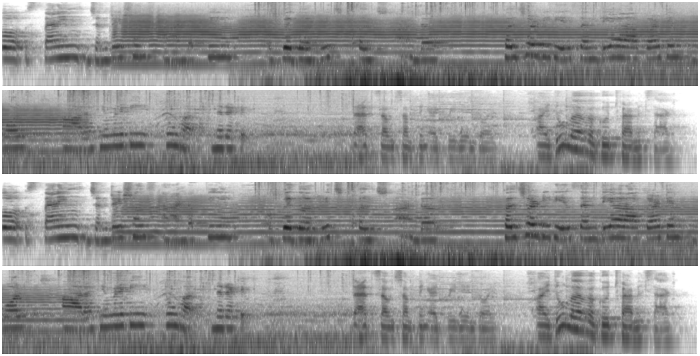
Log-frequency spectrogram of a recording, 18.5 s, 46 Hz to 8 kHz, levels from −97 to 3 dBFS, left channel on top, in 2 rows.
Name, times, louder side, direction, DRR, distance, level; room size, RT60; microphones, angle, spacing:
voice 1, 0.0-3.2 3.4-6.2 6.7-12.6 12.9-13.0 16.3-16.4, right 2 dB, 35° right, 1.5 m, -27 dB
Trumpet, 1.5-10.5, left 5 dB, 35° left, 1.1 m, -29 dB
sound 1, 3.0-17.2, equal, 20° left, 3.7 m, -31 dB
sound 2, 7.3-14.2, equal, 90° left, 5.9 m, -40 dB
voice 2, 13.9-15.9 16.4-18.2, right 3 dB, 70° right, 1.1 m, -33 dB
24.5 x 15.5 x 9.8 m
head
